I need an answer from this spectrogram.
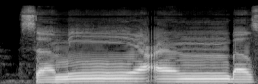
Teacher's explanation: maka suara tanwin tersebut itu harus digantikan ke suara mim sukun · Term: hukum iklab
